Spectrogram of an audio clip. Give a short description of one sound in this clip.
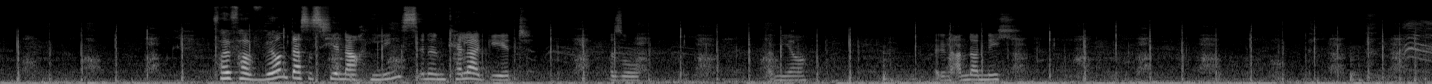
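Quick footsteps patter as a figure runs.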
